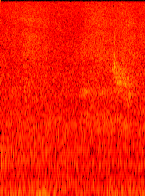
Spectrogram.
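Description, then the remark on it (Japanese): Steady low rumble of wind buffeting an outdoor recorder's microphone used without a windjammer, a dense, muffled roar filling the whole moment at a fairly constant level, with no voices present. “失敗したなと思ったのはあのウィンドジャマーを忘れたっていう、うん、風がね、はい、まあ多分この風がゴーゴー言うのをどうやって切ろうかなって思ってますけど。”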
